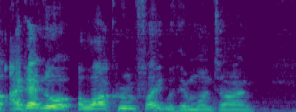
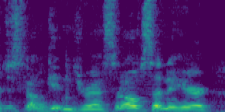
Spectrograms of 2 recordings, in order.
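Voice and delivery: usual speaking voice

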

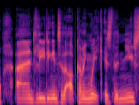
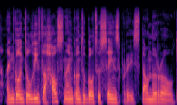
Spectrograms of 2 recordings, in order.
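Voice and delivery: Russian accent; 3 semitones lower than usual. Shown as a demonstration. Host demonstrating a Russian accent for partner to copy, Russian accent. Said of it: "if I was to do a Russian accent".

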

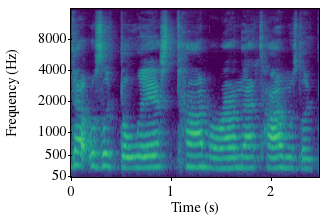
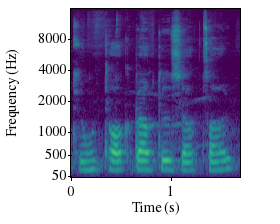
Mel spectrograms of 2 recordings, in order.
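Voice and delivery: hushed serious; 2 semitones lower, 4 dB quieter than usual. Retold or imitated. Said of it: "like, it's, like, real serious".

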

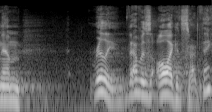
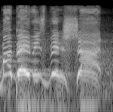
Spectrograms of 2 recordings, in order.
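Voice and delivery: hammed-up high, slow wail of a mother; frantic mother; slower than usual. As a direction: cry out in mock maternal panic. Acts frantic mother running in.

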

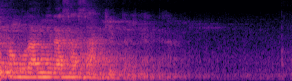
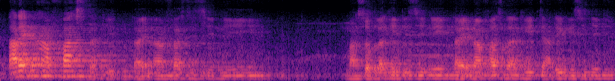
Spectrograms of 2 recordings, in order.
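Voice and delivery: soft breathing guidance; 4 semitones lower, 8 dB quieter than usual. Shown as a demonstration. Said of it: "guiding breathing".

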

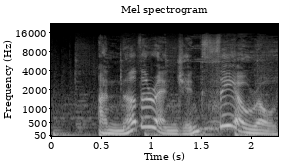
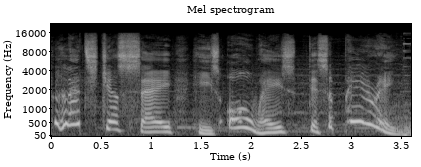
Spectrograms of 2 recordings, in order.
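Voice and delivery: higher, lightly amused engine voice; chuckling character; 6 semitones higher than usual. A narrator's reading. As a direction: share a little joke as Lexi. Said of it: "Lexi chuckled".

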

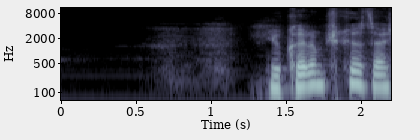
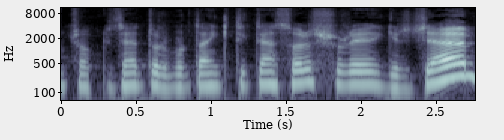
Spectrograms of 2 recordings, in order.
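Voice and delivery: ordinary delivery

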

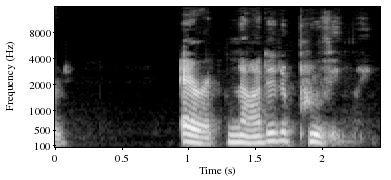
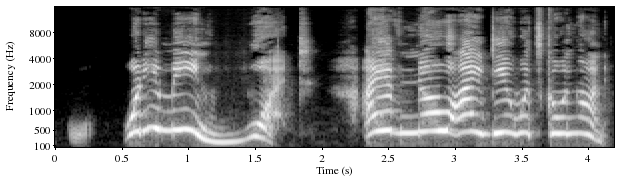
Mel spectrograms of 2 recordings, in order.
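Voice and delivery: upset protest; 11 semitones higher, 5 dB louder than usual. Acted.

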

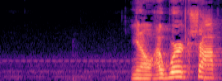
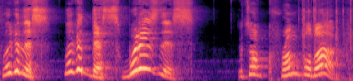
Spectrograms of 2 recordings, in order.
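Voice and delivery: incredulous; 10 semitones higher, 4 dB louder than usual. Real, not acted. Shocked at crumbled chips.

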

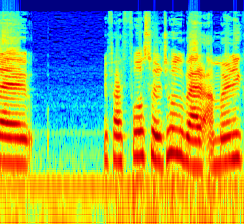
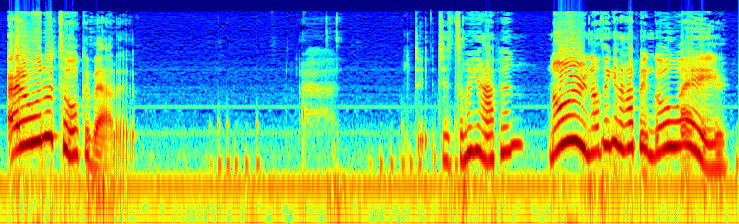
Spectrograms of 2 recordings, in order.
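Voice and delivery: put-on upset teenage daughter; 6 semitones higher than usual. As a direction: snap back at dad to be left alone. Upset daughter voiced by player.

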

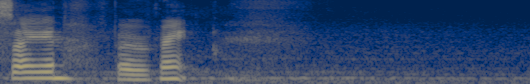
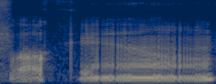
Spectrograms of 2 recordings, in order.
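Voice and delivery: much lower, softer and slow; low groaned curse; 11 dB quieter, much slower than usual. Real, not acted. Streamer exhausted from laughing, low slow groan.

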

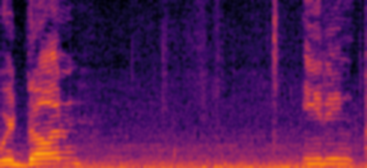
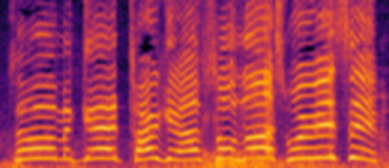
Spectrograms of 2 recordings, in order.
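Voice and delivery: way up high and loud; exasperated, high and loud; 6 dB louder than usual. Real, not acted. Lost, exclaiming.

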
